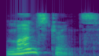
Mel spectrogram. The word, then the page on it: monstrance: British English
